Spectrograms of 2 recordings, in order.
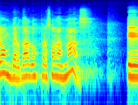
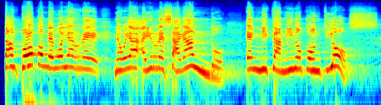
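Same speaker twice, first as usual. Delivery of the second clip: fast, loud, raised preaching voice; fervent preaching; 5 semitones higher, 10 dB louder, slower than usual. Acted. Preacher exhorting the brethren about Enoch, loud and fervent. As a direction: preach it out to the congregation.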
